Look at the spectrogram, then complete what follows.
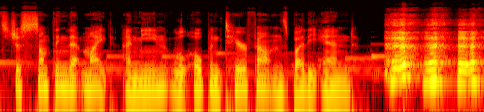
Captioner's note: crying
